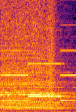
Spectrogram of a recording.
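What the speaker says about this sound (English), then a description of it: "I was interrupted by the sound of an alarm blaring all around us." A steady electronic alarm tone blares continuously, a loud sustained beeping drone filling the whole short moment without a break.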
